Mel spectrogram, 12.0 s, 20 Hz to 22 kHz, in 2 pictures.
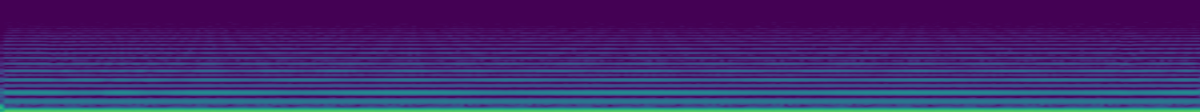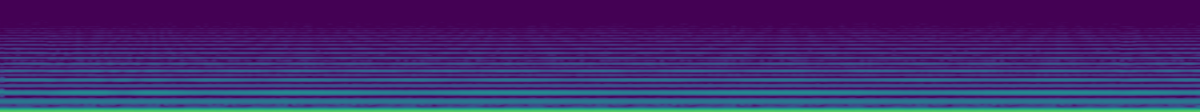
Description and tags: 2 Osc Allround lead
Sample I using a Monotron.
